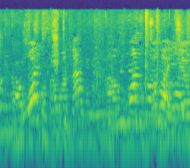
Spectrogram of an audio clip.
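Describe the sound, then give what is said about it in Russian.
A crowd of children, some with visual impairments or other problems, all in bright carnival costumes, arriving at a library event and chattering and calling out over one another, lively high-pitched voices filling the space continuously. “Ну вот появляются дети. Детишки разные.”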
